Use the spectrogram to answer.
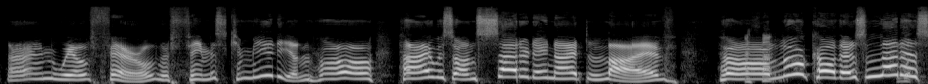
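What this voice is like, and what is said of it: Imitates another person's voice. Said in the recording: “I'm going to do my impression of Will Ferrell's impression of lettuce. ... Will Ferrell is not a Muppet.”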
